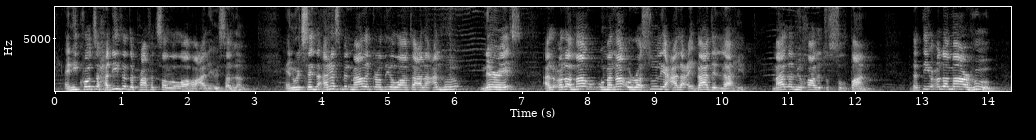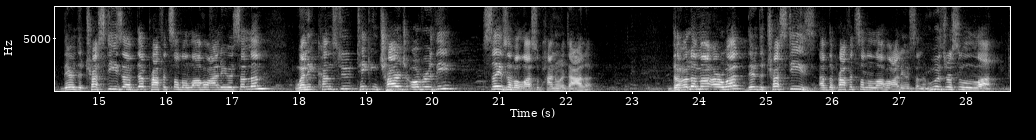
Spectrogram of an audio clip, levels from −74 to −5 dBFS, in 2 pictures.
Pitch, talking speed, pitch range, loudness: 225 Hz, 145 wpm, 200-245 Hz, -17 LUFS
